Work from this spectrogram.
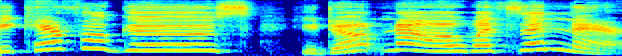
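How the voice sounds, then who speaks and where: Putting on a squeaky character voice at an extremely high pitch, a woman speaks at a fairly slow pace. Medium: read story.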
